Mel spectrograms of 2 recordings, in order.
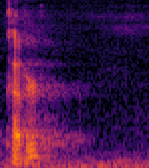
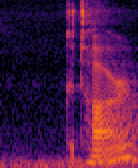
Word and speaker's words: Qatar: actually um take over cutter Qatar whichever you prefer pronunciation I've heard it both ways but uh um it's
